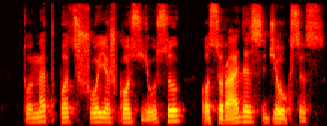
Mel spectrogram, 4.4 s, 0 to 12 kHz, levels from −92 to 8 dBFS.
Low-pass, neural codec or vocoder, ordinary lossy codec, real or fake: 10.8 kHz; vocoder, 44.1 kHz, 128 mel bands, Pupu-Vocoder; MP3, 64 kbps; fake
